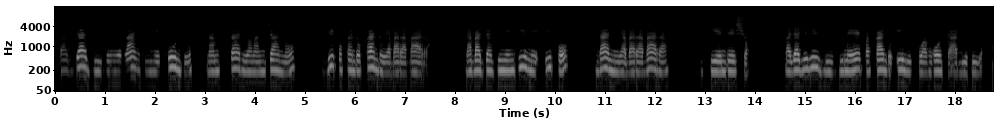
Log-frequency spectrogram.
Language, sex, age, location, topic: Swahili, female, 25-35, Mombasa, government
